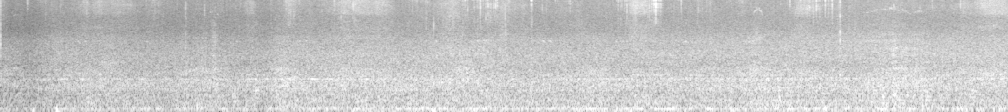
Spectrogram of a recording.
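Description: Steady outdoor background noise: a low rumble with a faint hiss over it, slowly growing louder, with a single faint tick about half a second in.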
